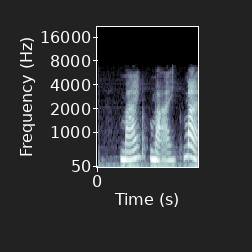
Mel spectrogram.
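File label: "Mai", Chinese syllable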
